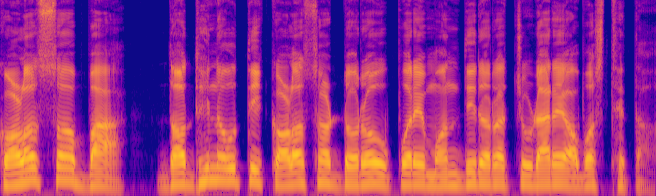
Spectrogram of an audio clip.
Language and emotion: Odia, neutral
